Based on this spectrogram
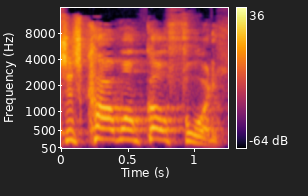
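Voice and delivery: high, odd put-on voice of the driver; mock the smug driver's excuse; snooty driver. Rude driver voiced in story.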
